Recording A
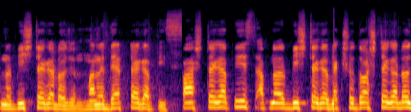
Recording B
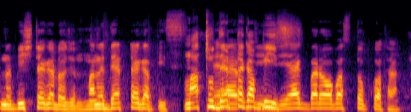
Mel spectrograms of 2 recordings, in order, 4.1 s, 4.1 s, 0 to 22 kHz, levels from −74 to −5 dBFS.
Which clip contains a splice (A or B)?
A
